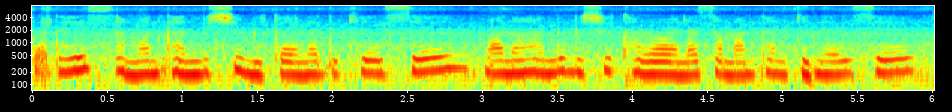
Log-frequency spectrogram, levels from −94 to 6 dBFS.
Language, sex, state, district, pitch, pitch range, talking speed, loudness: Nagamese, female, Nagaland, Dimapur, 190 Hz, 180-210 Hz, 170 wpm, -14 LUFS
